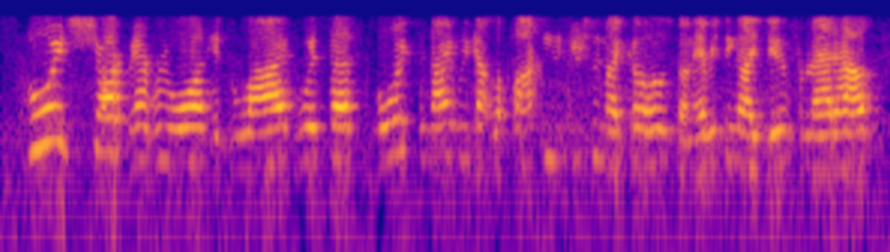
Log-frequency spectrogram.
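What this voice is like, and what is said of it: Funky accent. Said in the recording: “The funky accent hides it nicely.”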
